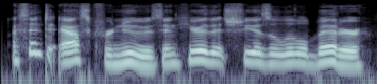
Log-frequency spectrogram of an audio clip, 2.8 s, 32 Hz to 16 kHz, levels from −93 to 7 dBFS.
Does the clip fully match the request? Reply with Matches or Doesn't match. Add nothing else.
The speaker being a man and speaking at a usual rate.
Doesn't match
